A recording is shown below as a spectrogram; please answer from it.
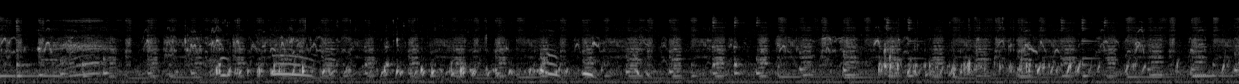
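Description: Cartoonish honking and quacking puppet noises full of quick rising and falling pitch glides, over a simple tune of held notes that step between a few pitches.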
